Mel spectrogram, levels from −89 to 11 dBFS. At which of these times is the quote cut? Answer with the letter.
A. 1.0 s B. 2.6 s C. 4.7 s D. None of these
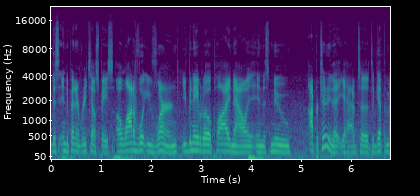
B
